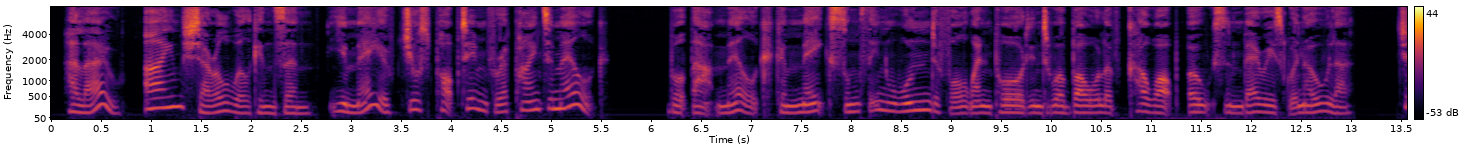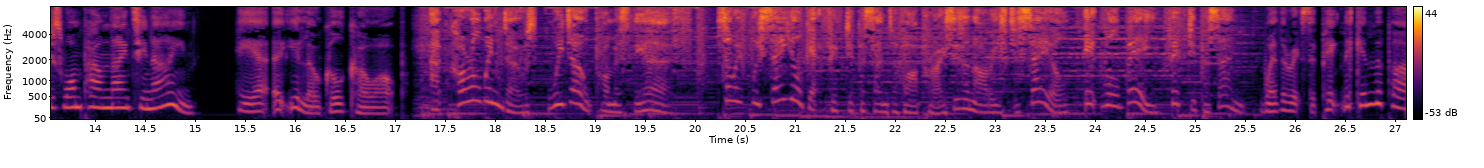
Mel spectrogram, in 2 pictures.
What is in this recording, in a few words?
northern accents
